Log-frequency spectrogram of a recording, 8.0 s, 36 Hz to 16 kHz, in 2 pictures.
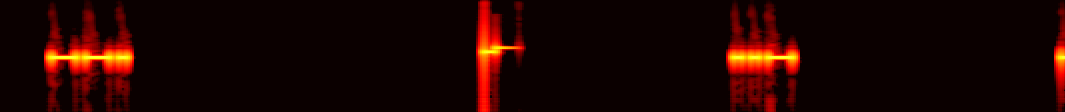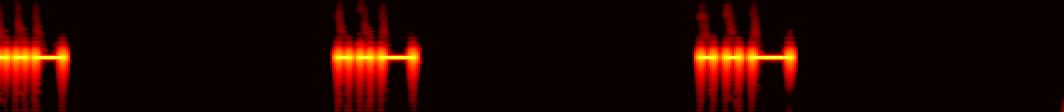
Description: Morse code, heard as a keyed tone, about 34 wpm, spaced as for 8 wpm, 700 Hz. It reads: G UUUU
